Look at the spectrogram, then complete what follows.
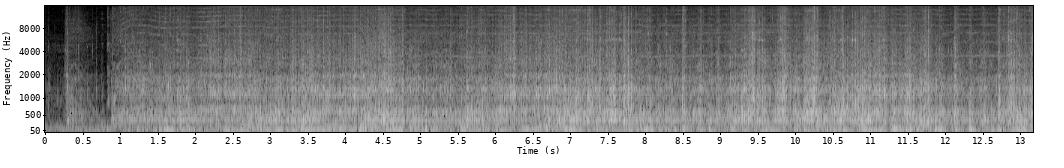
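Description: Electric hand mixer starting about a second in and running steadily, its beaters churning butter, brown sugar, molasses and egg in a glass bowl.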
